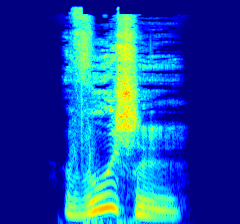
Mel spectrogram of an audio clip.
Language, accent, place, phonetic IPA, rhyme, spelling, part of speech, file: German, Germany, Berlin, [ˈvuːʃn̩], -uːʃn̩, wuschen, verb, De-wuschen.ogg
- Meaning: first/third-person plural preterite of waschen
